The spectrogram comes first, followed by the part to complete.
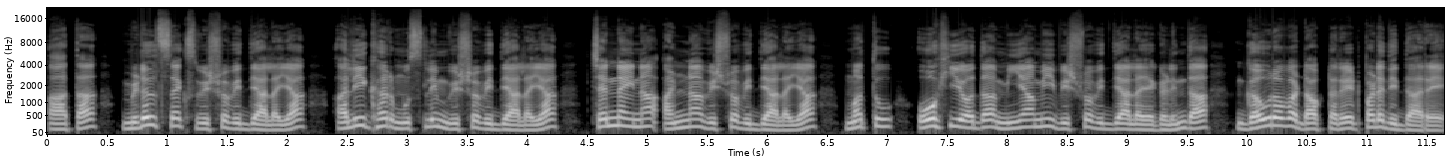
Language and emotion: Kannada, neutral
